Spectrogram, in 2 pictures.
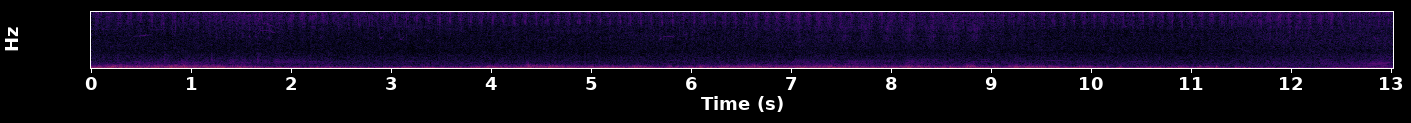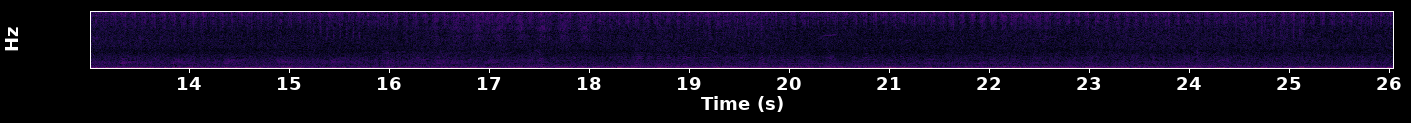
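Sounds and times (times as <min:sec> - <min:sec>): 
low rumbling wind gusts: 0:00.0 - 0:11.8
crickets chirring in a windy meadow: 0:00.0 - 0:26.0.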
